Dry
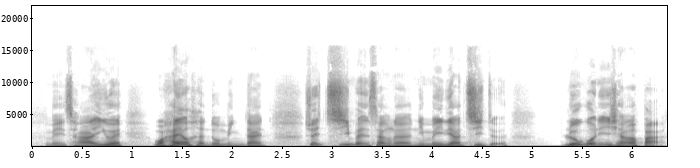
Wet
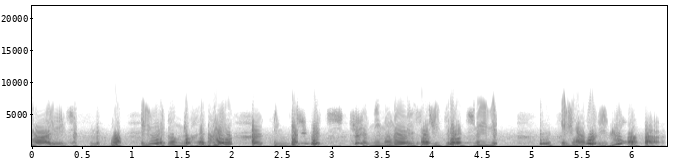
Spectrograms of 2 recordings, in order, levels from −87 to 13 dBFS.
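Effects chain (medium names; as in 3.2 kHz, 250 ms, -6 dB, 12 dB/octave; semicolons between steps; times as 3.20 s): slices played last to first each 221 ms, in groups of 3; compression 12:1, threshold -33 dBFS, peak gain reduction 16.5 dB; doubling 14 ms -5 dB; resampled via 11.025 kHz; FFT filter 120 Hz 0 dB, 260 Hz -24 dB, 430 Hz +8 dB, 2.2 kHz +8 dB, 3.1 kHz -3 dB; gain riding within 4 dB 2 s; treble shelf 2.8 kHz -8.5 dB; band-stop 1.9 kHz, Q 6.4; band noise 120–1700 Hz -59 dBFS; loudspeaker Doppler distortion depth 1 ms; trim +2 dB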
